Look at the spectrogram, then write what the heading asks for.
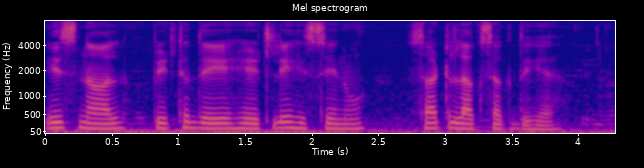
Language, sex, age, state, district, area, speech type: Punjabi, male, 18-30, Punjab, Hoshiarpur, urban, read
